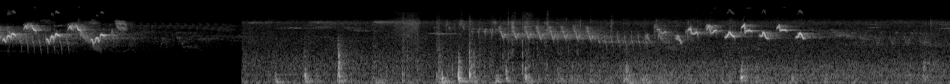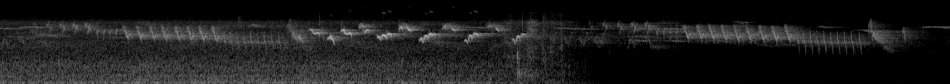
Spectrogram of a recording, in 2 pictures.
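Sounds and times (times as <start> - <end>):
birds chirping and trilling: 2.4 - 15.3
steady background hiss: 2.4 - 15.3.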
